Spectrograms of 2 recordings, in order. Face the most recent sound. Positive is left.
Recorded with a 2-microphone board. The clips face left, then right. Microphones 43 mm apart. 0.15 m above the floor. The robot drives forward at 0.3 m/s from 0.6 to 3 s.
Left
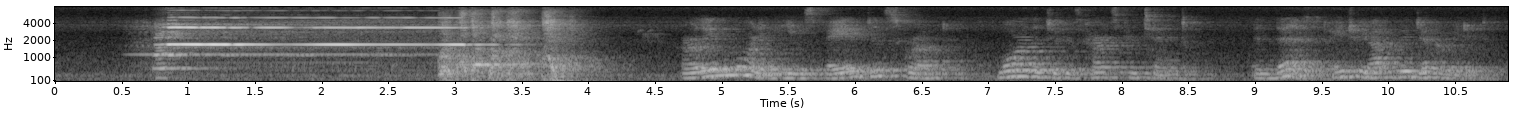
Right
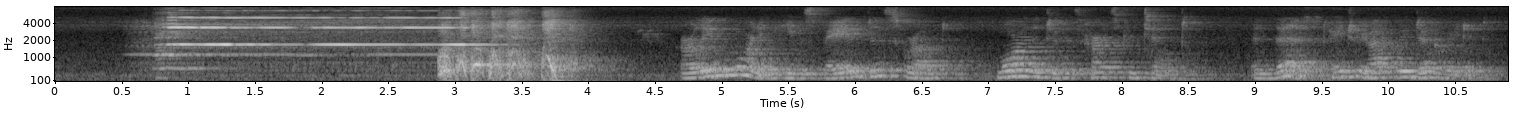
turn(degrees=-50)  # may be behind; listen again after turning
